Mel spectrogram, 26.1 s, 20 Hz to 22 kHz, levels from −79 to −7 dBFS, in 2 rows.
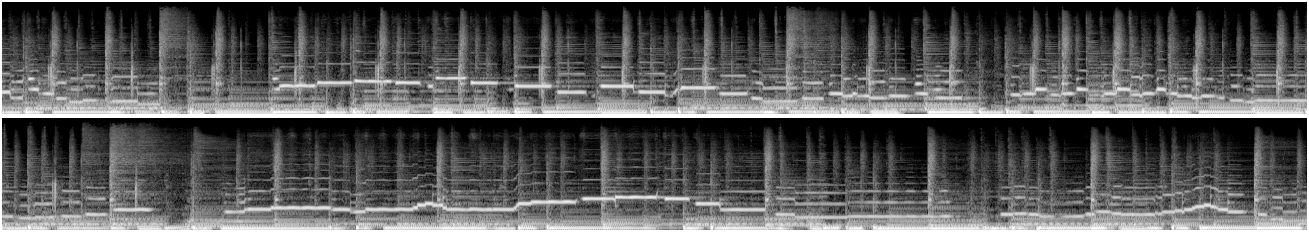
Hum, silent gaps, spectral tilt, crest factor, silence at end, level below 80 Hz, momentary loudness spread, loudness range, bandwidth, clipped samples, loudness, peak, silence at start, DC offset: none; none; -6.5 dB/octave; 14 dB; 0 s; -22 dBFS; 4 LU; 1 LU; 15 kHz; under 0.1%; -15 LUFS; 0 dBFS; 0 s; under 0.1%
